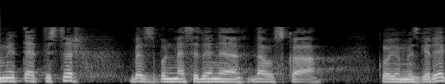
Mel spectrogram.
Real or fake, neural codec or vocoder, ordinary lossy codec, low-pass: fake; codec, 16 kHz, 0.9 kbps, LongCat-Audio-Codec; MP3, 24 kbps; 7.2 kHz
